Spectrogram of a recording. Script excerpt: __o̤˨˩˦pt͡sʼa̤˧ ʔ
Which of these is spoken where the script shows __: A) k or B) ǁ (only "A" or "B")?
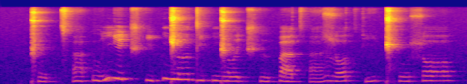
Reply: B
